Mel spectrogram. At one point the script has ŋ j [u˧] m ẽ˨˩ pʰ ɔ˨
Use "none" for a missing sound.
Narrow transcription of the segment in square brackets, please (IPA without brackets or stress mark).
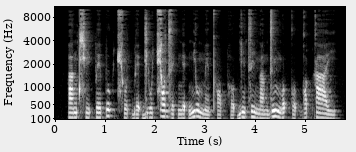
u˥˧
